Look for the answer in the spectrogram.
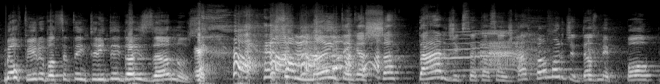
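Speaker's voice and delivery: loud, high exasperated laugh-rant; laughing outburst. Real, not acted. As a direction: shout through laughter in disbelief. (desabafo rindo alto)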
